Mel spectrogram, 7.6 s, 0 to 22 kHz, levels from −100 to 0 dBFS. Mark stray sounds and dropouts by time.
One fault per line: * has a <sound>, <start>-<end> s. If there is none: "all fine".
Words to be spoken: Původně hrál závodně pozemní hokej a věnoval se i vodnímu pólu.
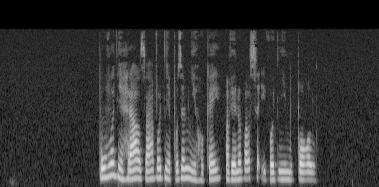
all fine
